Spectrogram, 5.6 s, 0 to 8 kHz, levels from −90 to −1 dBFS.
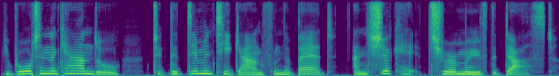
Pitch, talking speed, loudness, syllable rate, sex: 230 Hz, 205 wpm, -17 LUFS, 4.8 syllables/s, female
